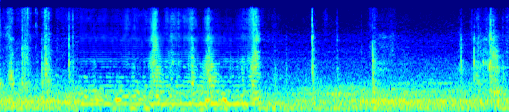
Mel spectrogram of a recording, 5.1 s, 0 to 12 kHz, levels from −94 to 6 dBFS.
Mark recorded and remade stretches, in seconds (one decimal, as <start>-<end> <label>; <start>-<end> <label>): 0.0-0.8 recorded; 0.8-2.6 remade; 2.6-5.1 recorded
